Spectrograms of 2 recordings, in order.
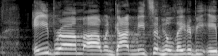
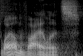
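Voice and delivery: much softer, almost under the breath; hushed repeat, lower pitch; quiet echo; 9 semitones lower, 12 dB quieter than usual. Real, not acted. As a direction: let the question sink down low. Repeated question, second softer.

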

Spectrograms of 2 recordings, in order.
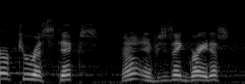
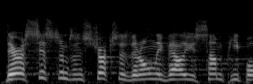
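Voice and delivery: normal talking voice

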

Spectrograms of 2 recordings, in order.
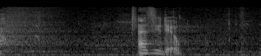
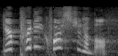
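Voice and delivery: playful teasing; 11 semitones higher, faster than usual. Pretend. Teasing the congregation.

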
